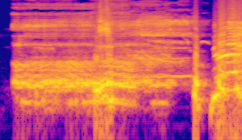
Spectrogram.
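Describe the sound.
A voice imitates a sleeping man's odd breath-holding noise: a strained, throaty groan is held tight, breaks into a brief catch, then bursts out again in a rough, loud release.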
